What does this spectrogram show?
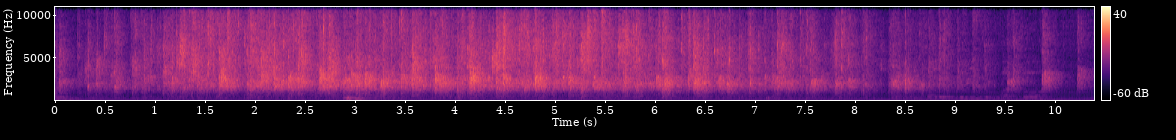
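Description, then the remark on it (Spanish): An audience at a religious service breaks into sustained applause for God (the Eternal), dense clapping filling the room for about ten seconds before gradually thinning out, with a steady low hum underneath. “Dele un fuerte aplauso al Eterno.”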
